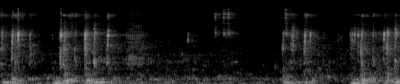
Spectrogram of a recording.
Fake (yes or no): no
